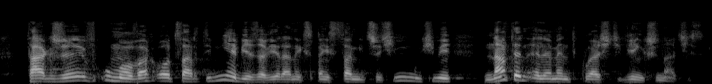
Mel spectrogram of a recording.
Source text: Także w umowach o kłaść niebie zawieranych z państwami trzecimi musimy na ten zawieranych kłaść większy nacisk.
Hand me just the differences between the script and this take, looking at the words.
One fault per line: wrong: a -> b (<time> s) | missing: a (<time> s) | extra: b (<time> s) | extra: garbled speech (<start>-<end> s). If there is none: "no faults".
wrong: kłaść -> otwartym (1.7 s)
wrong: zawieranych -> element (5.3 s)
